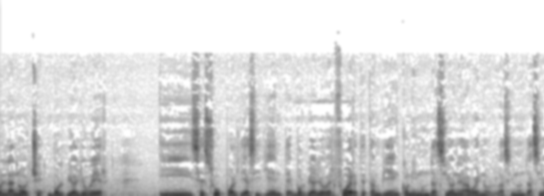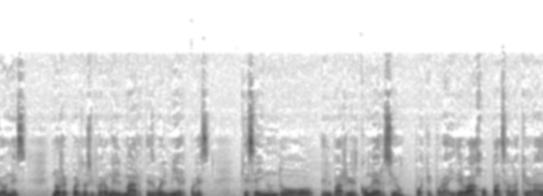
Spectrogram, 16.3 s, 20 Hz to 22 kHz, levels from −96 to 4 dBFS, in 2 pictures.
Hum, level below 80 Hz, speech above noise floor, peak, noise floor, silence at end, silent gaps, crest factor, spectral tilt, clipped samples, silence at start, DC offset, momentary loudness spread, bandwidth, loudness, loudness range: none; -62 dBFS; 27 dB; -4 dBFS; -50 dBFS; 0 s; none; 20 dB; -5.5 dB/octave; under 0.1%; 0 s; under 0.1%; 8 LU; 16 kHz; -24 LUFS; 3 LU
